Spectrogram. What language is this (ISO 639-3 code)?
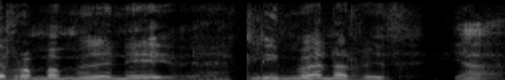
isl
